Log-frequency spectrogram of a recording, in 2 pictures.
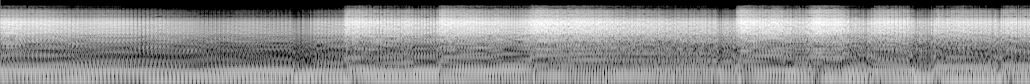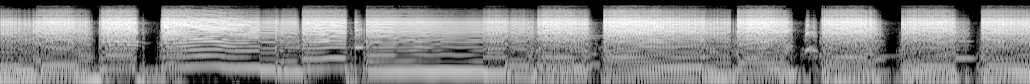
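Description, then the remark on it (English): A heavily fuzzed electric guitar through a fuzz pedal on its Pi setting, a buzzy, angry-bees fuzz, plays chords and bent, sliding notes with thick sustain, loud and continuous, with no talking. “Here's the Pi setting. And that's got more of like your Angry Bees kind of fuzz sound.”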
